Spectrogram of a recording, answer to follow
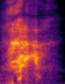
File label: melee swing, mechanic, survivor, voice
